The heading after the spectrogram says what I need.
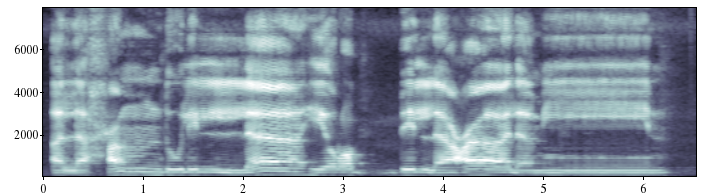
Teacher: अल्लाह के लाम को हम तरकीक करेंगे यानी पतली आवाज़ से पढ़ेंगे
